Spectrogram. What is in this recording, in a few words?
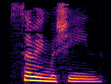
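"sewing-machine" English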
